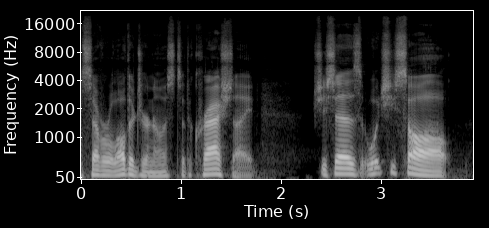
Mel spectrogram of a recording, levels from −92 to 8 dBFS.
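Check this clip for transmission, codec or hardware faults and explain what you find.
Nothing in this speech recording points to a fault. There is no event anywhere in it that needs explaining.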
